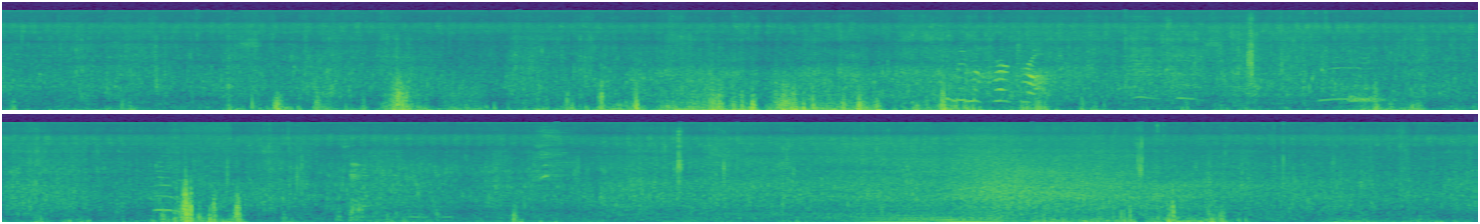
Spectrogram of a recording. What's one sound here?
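Water ripples softly as an animal swims.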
